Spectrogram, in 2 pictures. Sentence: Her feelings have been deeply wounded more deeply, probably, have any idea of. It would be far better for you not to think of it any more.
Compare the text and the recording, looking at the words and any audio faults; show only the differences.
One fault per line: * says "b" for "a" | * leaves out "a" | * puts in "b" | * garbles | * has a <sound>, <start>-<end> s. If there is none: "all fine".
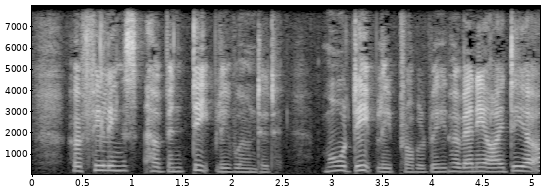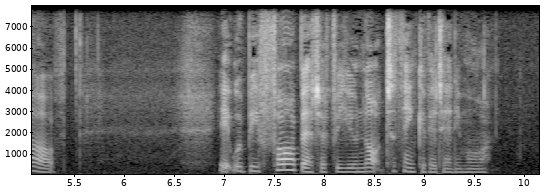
all fine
